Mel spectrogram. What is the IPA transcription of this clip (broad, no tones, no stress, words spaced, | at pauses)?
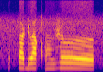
θɔɖʊːqʼṳ ʐʊː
